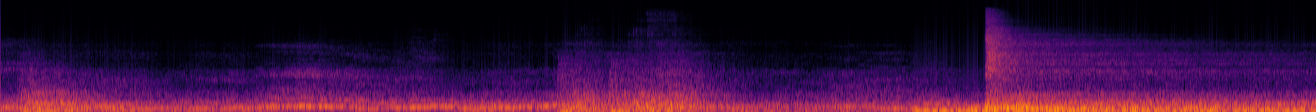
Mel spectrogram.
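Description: A drummer plays a drum kit.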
